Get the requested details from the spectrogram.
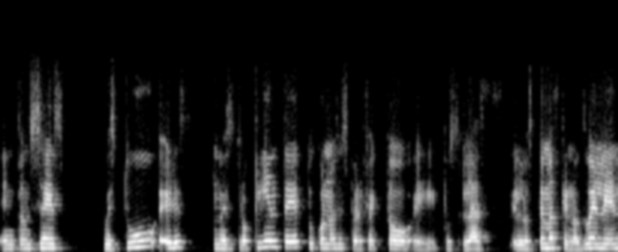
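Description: With a Mexican accent, a woman speaks at a medium pitch with fairly even intonation. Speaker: entrepreneur. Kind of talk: casual interview.

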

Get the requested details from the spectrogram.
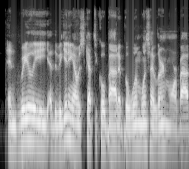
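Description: A man speaks very fast in a Puerto Rican accent. His pitch is fairly low, with ordinary variation. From Puerto Rico. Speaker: acquisition entrepreneur. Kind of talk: interview.

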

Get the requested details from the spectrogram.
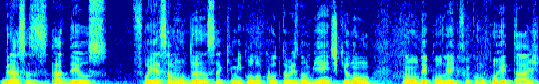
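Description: This is a normal speaking voice. Its intonation stays fairly even. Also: man, fairly high pitch for a man, moderate pace. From São Paulo metro area, Brazil. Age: 30s. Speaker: entrepreneur. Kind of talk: casual interview.

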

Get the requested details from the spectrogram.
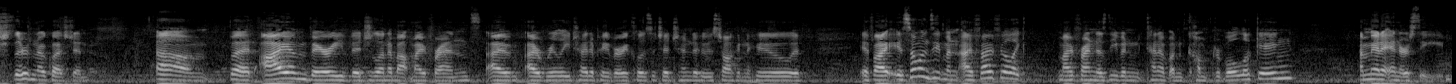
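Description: A woman's plain, everyday voice at a medium pitch, with ordinary pitch variation and a fairly quick pace. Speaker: guest. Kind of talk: casual chat.

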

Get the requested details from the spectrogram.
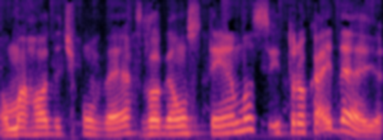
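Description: At a moderate pace, a man talks with lively intonation in a dry, close sound with no echo. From Minas Gerais, Betim near Belo Horizonte. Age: 30s. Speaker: psychology student and hip hop activist. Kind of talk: casual chat.

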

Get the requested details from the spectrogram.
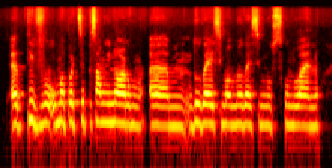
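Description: A woman's fairly high, dark, mellow voice in a monotone, flat intonation at a moderate pace. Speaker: university student. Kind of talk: casual chat.

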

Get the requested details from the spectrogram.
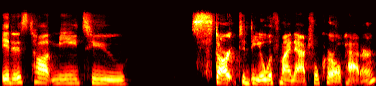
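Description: In a normal speaking voice with ordinary pitch variation, the speaker talks at a fairly slow pace with a dry, close sound and no echo. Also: woman. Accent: American. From US South. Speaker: podcast co-host. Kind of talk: casual chat.

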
